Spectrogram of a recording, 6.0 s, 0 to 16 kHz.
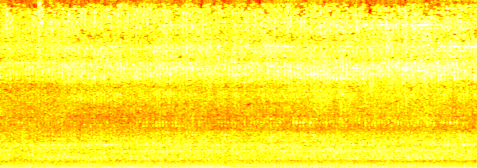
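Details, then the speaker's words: Toro SmartStow Recycler 22-inch self-propelled mower, after seasonal maintenance, test cut on grass: single-cylinder engine holds steady even buzz without bogging or misfiring; normal running under load. "I'm going to cut this little strip of grass here. This is just my test run."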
